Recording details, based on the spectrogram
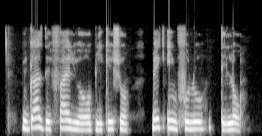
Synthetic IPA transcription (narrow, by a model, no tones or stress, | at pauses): ɹiɡaddefaɪljɔɔbliɡeʃɔ̃n | mekĩmfɔlod̥elɔ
